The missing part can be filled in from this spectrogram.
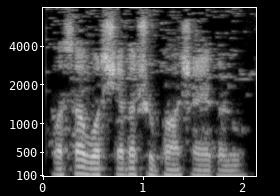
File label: kannada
